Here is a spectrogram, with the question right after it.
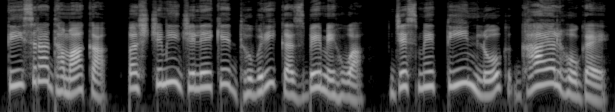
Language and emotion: Hindi, neutral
